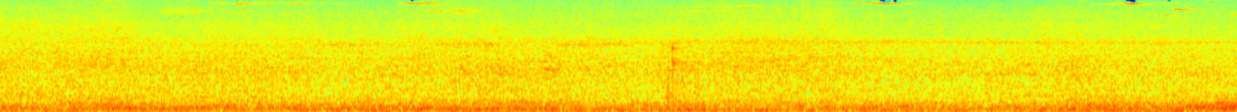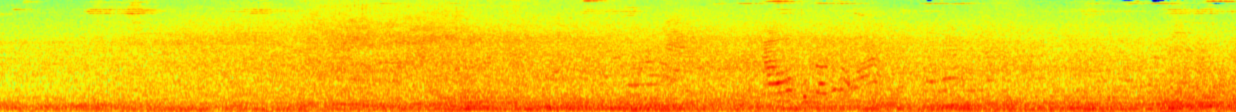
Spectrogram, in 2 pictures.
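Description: Street traffic hums steadily nearby outdoors.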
